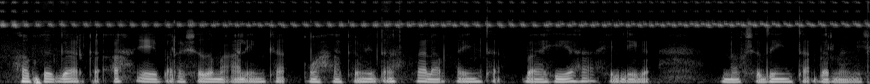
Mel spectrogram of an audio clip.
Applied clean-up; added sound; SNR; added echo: none; none; none; none.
